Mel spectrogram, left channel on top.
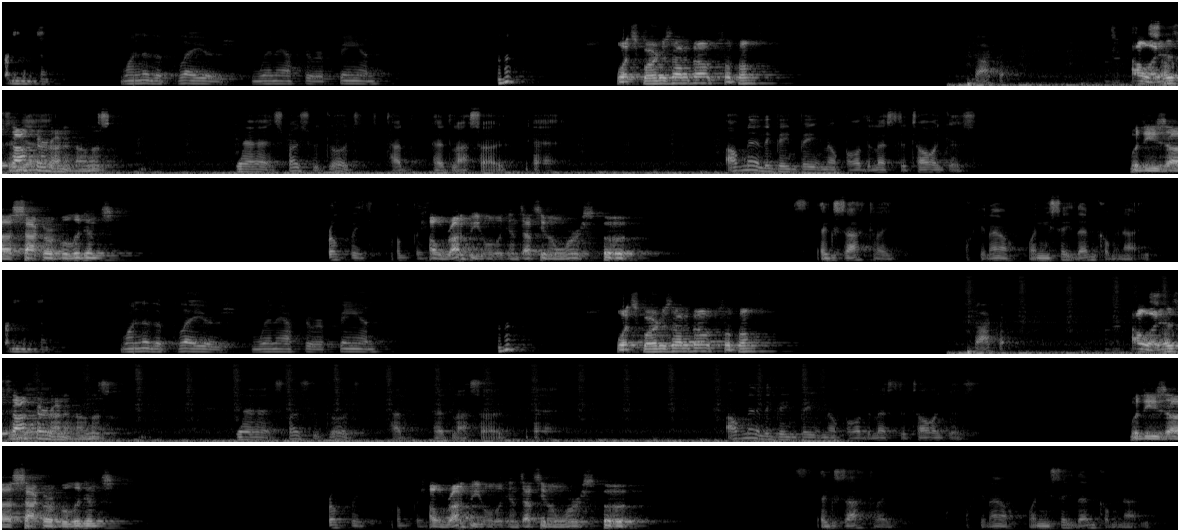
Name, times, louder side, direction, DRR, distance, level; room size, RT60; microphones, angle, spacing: voice 1, 0.0-0.5 5.0-5.1 11.5-12.3 12.6-12.8 14.1-15.4 15.6-17.3 19.0-21.5 26.8-27.1 27.5-27.8 31.4-32.4 33.3-35.0, left 4 dB, 85° left, 15 dB, 0.7 m, -41 dB
voice 2, 1.2-3.8 9.7-9.9, right 2 dB, 20° right, 7 dB, 0.8 m, -41 dB
voice 3, 6.1-7.5 11.3-12.8 23.0-24.6 27.8-29.8, left 1 dB, 10° left, 6 dB, 1.1 m, -30 dB
sound 1, 9.4-20.1, right 1 dB, 35° right, 2.8 m, -45 dB
26.0 x 9.3 x 5.6 m, 0.81 s
head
